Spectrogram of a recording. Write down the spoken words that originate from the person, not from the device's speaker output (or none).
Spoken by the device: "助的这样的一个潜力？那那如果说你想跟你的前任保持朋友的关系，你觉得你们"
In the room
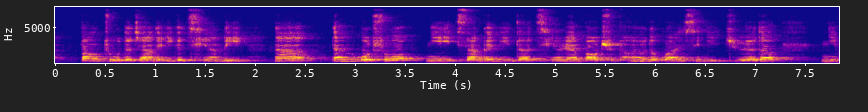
none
